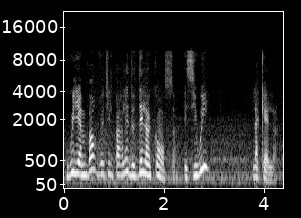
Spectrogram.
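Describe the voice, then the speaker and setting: A woman reading scripted documentary news narration in a measured, even way. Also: medium pitch, a little hiss or hum. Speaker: reporter narrator. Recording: voice-over with loud guitar music.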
